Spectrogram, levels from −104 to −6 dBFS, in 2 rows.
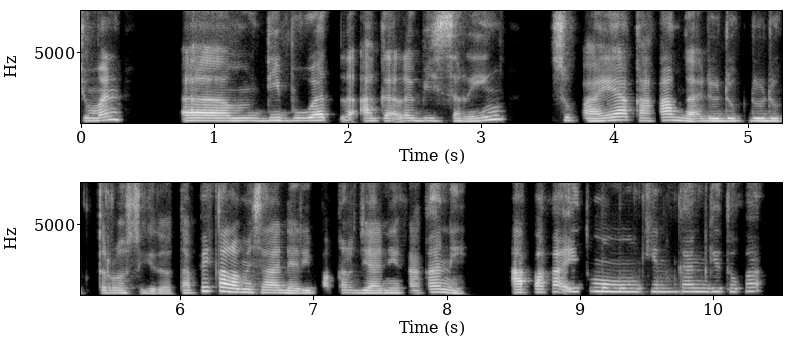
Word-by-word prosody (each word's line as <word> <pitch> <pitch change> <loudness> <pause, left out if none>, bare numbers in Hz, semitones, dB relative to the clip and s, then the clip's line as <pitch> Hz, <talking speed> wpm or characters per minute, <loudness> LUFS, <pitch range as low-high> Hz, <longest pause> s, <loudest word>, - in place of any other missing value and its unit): cuman, 195 +7 +1 0.5
mmm, 185 -1 +4
dibuatlah 200 +2 0
agak 185 0 -2
lebih 180 -1 -4
seringm 175 - 0 0.3
supaya 200 +2 +2
Kakak 205 +4 +1
enggak 160 -4 +1
duduk-duduk 170 0 +2
terus 175 -1 -2
gitu. 150 -3 -6
Tapi 175 - -4
kalau 260 -6 +6
misalnya 180 -5 +1
dari 170 +2 -2
pekerjaannya 170 -2 -2
Kakak 165 +7 -2
nih, 160 -5 -3 0.3
apakah 215 +4 +2
itu 255 +2 -3
memungkinkan 250 0 -1
gitu, 250 0 -6
Kak? 275 +3 -8
185 Hz, 135 wpm, -24 LUFS, 170-220 Hz, 0.5 s, kalau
